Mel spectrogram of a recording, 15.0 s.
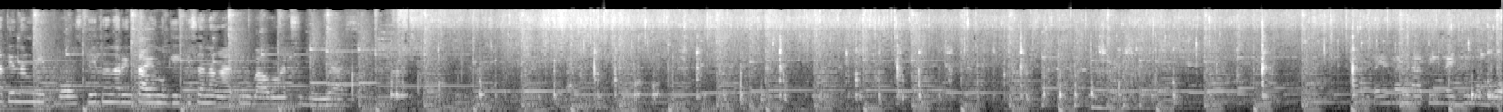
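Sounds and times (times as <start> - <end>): garlic and onion sizzling in oil: 2.6 - 15.0
utensil scraping pan: 3.8 - 15.0.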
